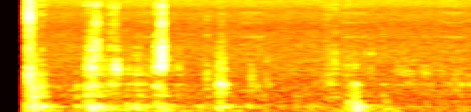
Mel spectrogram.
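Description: Water sounds picked up underwater: a run of irregular short sloshes and knocks, several close together in the first second and one more near the end.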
